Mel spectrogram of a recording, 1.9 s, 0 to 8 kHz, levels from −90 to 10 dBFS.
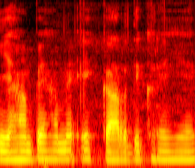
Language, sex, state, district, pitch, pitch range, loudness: Hindi, male, Karnataka, Bangalore, 105 Hz, 105-110 Hz, -21 LUFS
